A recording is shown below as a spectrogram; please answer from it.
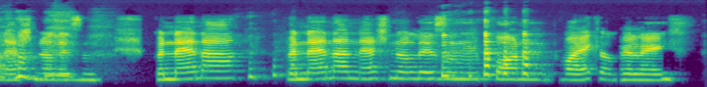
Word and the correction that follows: Billig: Ist es überhaupt Michael Billing? Ja, Michael Billig, nicht Billing.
